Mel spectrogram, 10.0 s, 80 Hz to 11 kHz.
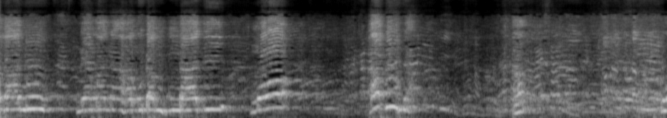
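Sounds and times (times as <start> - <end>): person speaking into a microphone: 0.0 - 10.0
women talking and chanting: 0.0 - 10.0.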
